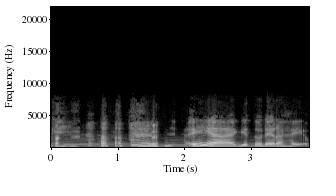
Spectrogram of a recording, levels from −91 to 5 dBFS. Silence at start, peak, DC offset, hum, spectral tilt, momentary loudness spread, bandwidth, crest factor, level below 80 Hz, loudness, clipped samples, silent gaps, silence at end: 0 s; -8 dBFS; under 0.1%; none; -6 dB/octave; 15 LU; 7.8 kHz; 18 dB; -72 dBFS; -26 LUFS; under 0.1%; none; 0 s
